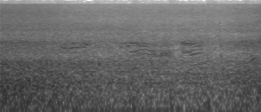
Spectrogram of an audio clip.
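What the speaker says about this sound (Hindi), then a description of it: "हल्की फुल्की लहरें आ रही हैं" Gentle ocean waves washing onto Patong Beach in Phuket, Thailand, a constant broad surf hiss with wind buffeting the microphone and faint distant voices.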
